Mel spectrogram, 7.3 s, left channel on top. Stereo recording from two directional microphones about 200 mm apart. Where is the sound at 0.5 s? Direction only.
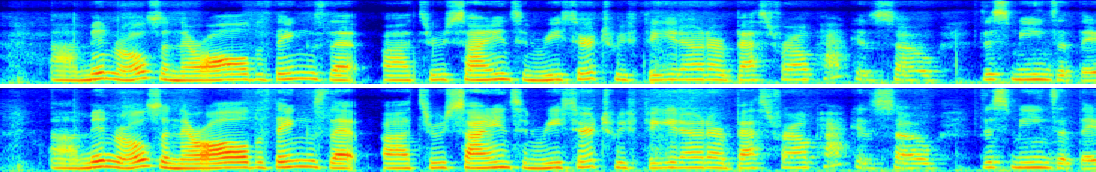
30° right (ahead or behind).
